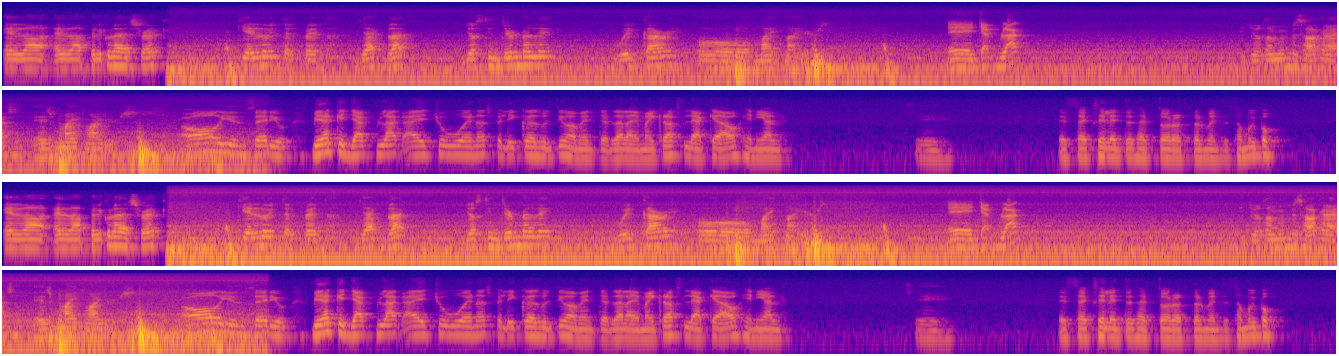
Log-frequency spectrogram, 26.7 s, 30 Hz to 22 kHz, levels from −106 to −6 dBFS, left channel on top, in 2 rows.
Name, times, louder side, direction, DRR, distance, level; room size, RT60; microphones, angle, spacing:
voice 1, 0.0-1.5 2.4-4.0 4.6-5.5 6.1-8.2 12.4-14.9 22.5-22.8, right 2 dB, 45° right, 4 dB, 1.2 m, -38 dB
sound 1, 1.6-16.0, right 5 dB, 75° right, 0.4 m, -39 dB
voice 2, 9.4-10.2 15.1-21.2 23.9-26.0, right 1 dB, 10° right, 7 dB, 0.5 m, -41 dB
7.9 x 3.7 x 6.7 m, 0.36 s
head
